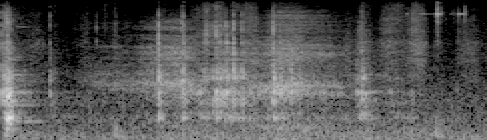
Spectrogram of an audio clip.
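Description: A screwdriver backing the wood screw of a guitar strap button out of the guitar body, with faint scraping and small clicks.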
